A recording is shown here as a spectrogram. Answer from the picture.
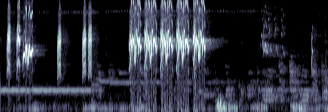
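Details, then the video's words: Sooty-headed bulbul on a lure recording, singing energetically with a song full of borrowed notes. Sharp high chirps come in scattered pairs, then a dense burst of rapid repeated notes, and ends in soft low rustling. "KUTILANG PIKAT || BURUNG LEGEND FULL ISIAN DAN GACOR"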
